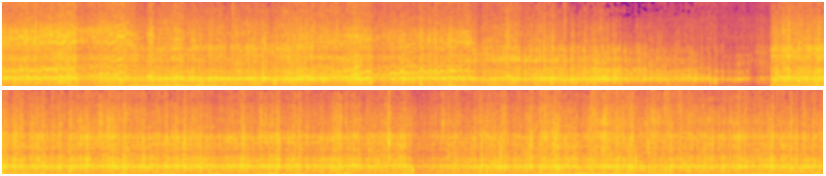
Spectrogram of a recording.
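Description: Motorbike tyres crunch and rattle over loose stones and dirt.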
